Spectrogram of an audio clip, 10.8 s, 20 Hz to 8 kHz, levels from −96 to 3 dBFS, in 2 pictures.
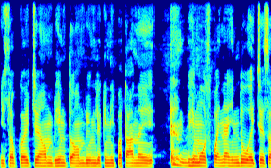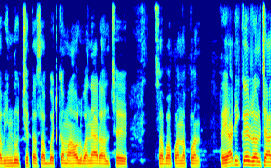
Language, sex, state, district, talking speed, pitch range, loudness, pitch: Maithili, male, Bihar, Saharsa, 205 wpm, 130-145 Hz, -16 LUFS, 140 Hz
